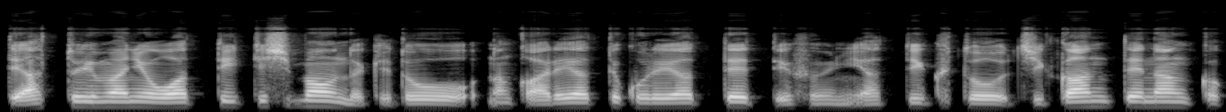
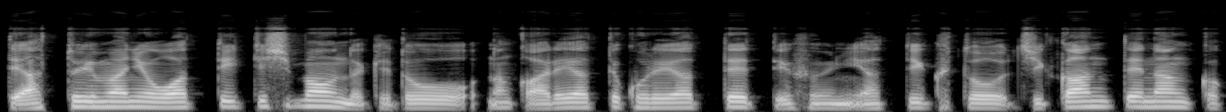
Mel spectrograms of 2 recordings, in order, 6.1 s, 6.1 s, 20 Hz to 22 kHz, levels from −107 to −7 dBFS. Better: second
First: thin; very; fading below 400 Hz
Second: none

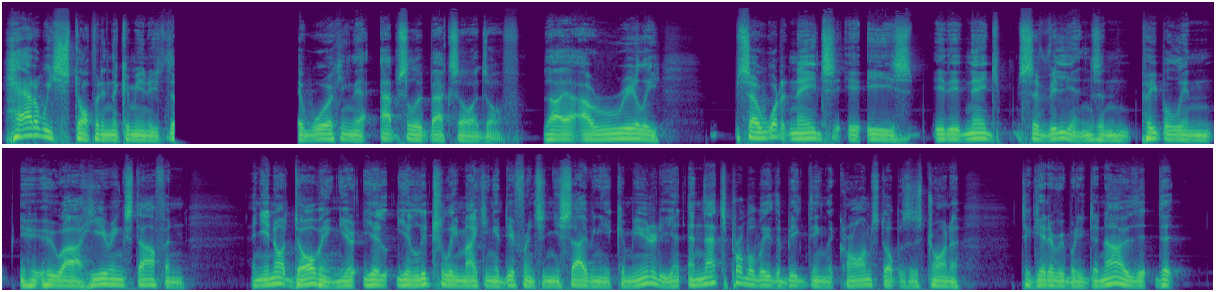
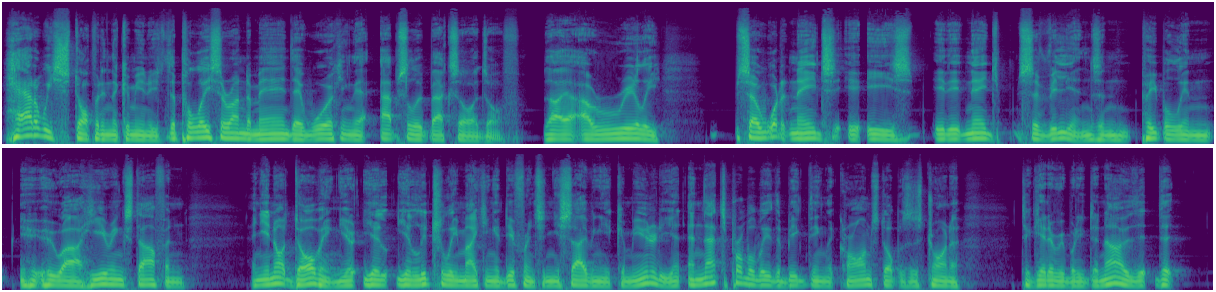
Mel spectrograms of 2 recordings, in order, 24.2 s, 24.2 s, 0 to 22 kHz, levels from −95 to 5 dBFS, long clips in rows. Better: second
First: audio cutting out; at 1.5 s for 1 s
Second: none

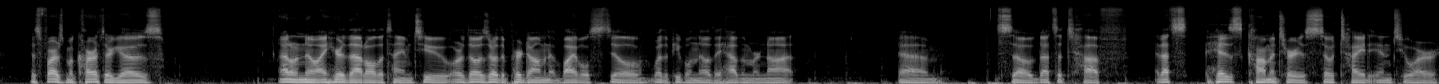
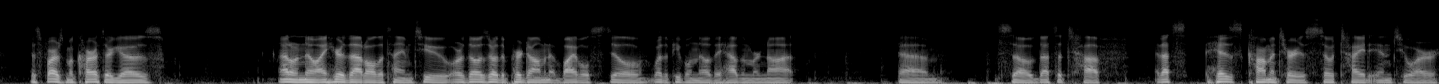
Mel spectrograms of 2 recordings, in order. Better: first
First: none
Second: muffled; very; fading above 1.5 kHz

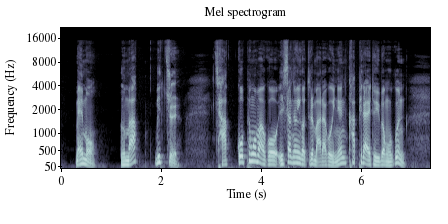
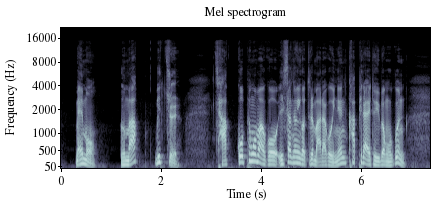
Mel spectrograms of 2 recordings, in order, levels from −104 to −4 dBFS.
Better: first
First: none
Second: muffled; slightly; fading above 3 kHz

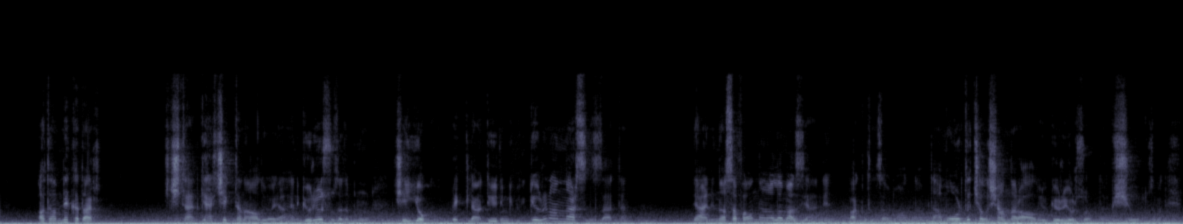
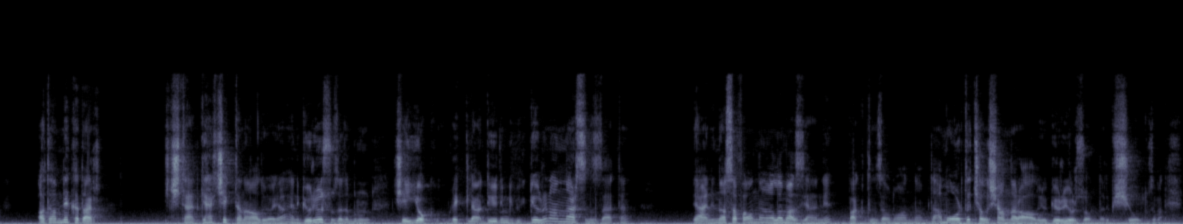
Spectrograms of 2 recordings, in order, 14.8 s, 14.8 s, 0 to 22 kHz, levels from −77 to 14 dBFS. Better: second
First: low rumble; loud; throughout; 7 dB below the speech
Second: low rumble; faint; throughout; 20 dB below the speech

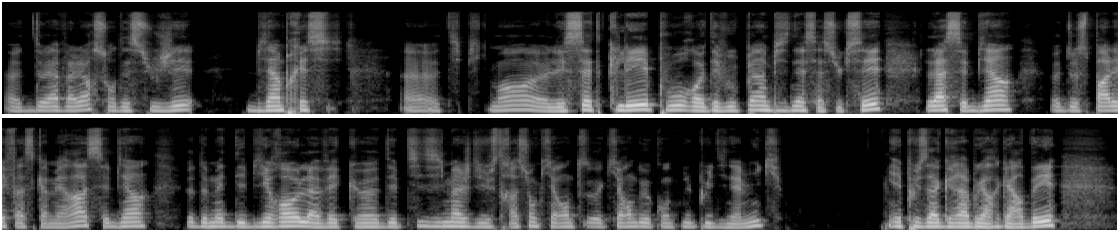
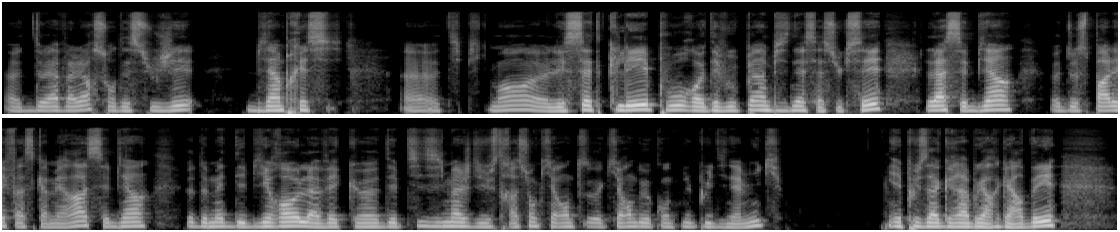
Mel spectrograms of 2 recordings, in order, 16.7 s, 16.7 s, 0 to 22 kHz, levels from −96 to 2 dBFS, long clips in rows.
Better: neither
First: none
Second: none

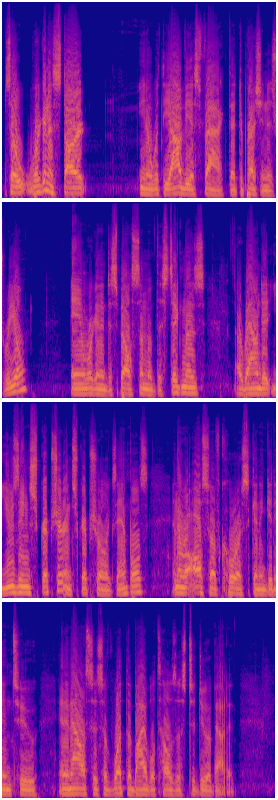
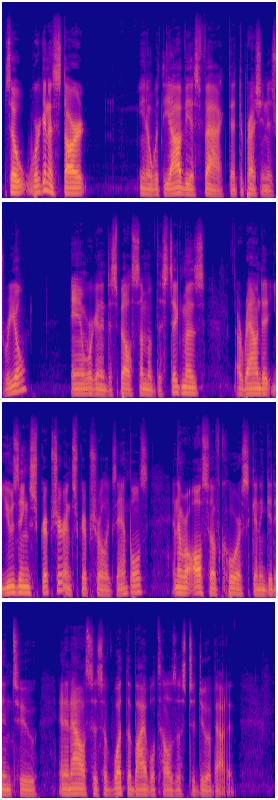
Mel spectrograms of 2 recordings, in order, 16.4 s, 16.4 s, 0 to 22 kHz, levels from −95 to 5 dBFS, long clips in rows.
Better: second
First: distortion; heavy; 6 dB below the speech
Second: none

